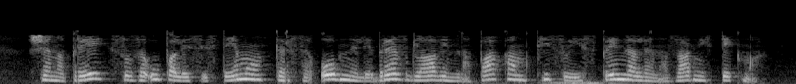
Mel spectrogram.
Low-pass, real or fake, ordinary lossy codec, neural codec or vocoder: 7.2 kHz; real; AAC, 16 kbps; none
